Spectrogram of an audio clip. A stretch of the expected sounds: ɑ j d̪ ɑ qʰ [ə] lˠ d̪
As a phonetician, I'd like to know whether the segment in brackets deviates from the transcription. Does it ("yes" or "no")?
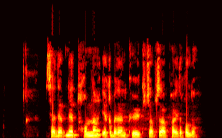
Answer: no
